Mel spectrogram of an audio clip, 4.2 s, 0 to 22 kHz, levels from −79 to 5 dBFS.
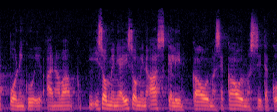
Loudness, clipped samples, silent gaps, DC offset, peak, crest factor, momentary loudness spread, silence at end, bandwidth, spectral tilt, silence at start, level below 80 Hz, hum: -23 LUFS; under 0.1%; none; under 0.1%; -8 dBFS; 16 dB; 5 LU; 0 s; 16.5 kHz; -4.5 dB/octave; 0 s; -62 dBFS; none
